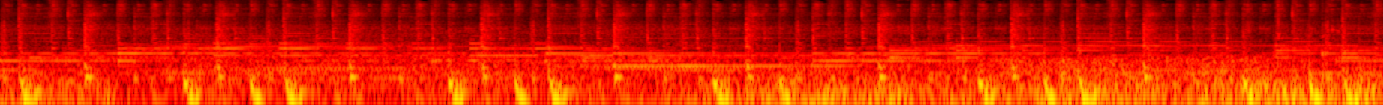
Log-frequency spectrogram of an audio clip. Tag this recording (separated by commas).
Music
